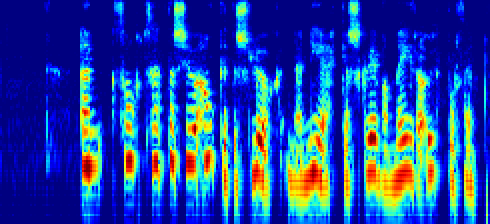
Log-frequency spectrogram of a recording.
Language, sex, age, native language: Icelandic, female, 50-59, Icelandic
